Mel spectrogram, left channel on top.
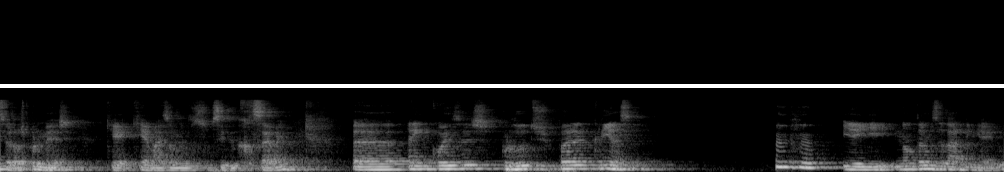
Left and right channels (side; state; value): left; silent; digital silence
